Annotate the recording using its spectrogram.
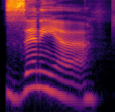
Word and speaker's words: Zinnia: Zinnia. That's the correct pronunciation of the plant we will talk about today.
